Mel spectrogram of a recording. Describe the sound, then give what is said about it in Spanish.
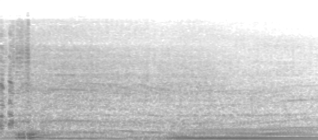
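A car engine hums steadily at a low pitch as the vehicle drives out of Barcelona toward the Prat area, with a brief burst of noise at the start and the engine note rising slightly as it speeds up. “Salgo de Barcelona y ahora sí me dirijo a la zona del Prat.”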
